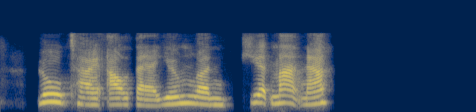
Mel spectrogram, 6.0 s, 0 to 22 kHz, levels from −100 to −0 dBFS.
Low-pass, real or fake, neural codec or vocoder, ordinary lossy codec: none; fake; codec, 16 kHz, 1.1 kbps, Voila-Tokenizer; none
